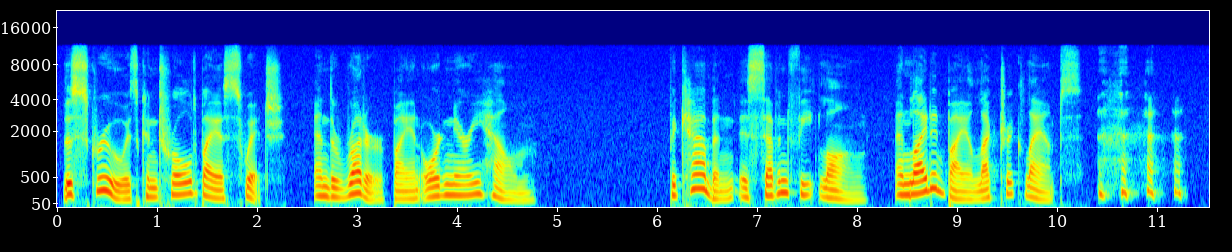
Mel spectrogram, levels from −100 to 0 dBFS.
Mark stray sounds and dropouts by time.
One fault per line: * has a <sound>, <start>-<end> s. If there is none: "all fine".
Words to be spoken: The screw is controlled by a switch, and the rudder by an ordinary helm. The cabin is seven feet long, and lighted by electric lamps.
* has a laugh, 10.4-11.3 s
